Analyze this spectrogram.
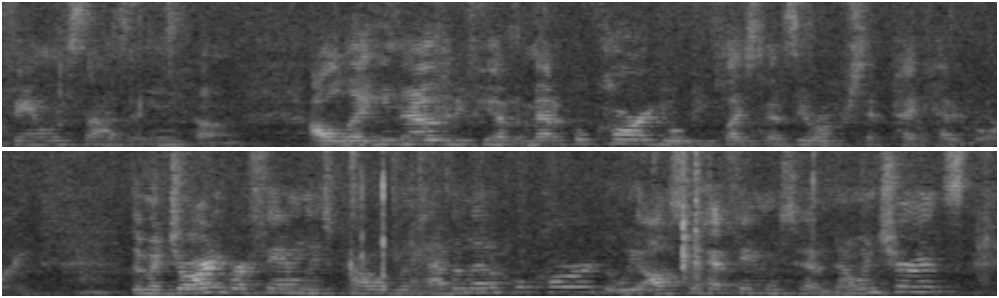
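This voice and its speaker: Over music in the background, a woman with an American accent talks at a very fast pace in a fairly high pitch, her intonation fairly even and the room echo audible. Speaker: nurse. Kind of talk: presentation to parents.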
